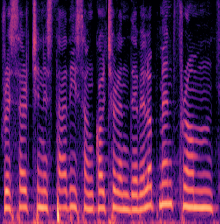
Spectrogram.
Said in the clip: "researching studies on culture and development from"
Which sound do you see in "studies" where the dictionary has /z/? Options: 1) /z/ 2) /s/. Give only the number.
2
